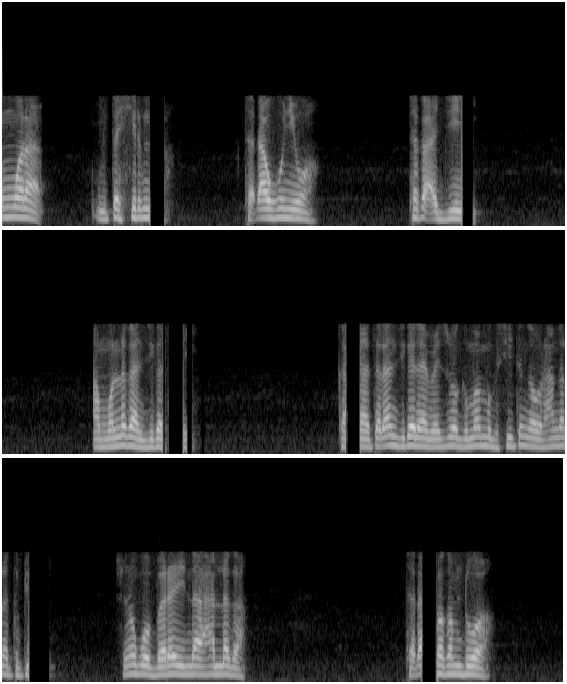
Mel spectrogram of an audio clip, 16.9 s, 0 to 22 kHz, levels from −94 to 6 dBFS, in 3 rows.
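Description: Packet loss filled with silence cuts the speech at 1.47–1.62, 4.59–4.71, 7.23–7.63 (scattered gaps after "na ga ndzi ka"), 9.06–9.21 (just before "tana ndzi ka damatisiwa"), 11.52–11.73 and 15.45–15.6 s. Hard-edged holes of 120–210 ms, fitting lost 30 ms packets. They show as flat-line gaps in the waveform and blank vertical bands on a spectrogram.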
